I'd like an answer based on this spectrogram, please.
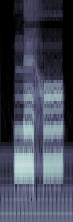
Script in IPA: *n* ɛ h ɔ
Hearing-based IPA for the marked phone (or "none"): n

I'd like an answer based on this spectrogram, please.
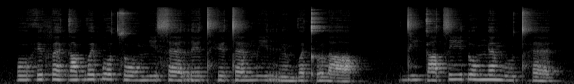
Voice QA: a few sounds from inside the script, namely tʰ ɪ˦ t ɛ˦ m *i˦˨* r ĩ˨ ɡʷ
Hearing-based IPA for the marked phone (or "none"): i˦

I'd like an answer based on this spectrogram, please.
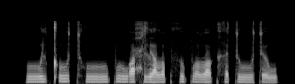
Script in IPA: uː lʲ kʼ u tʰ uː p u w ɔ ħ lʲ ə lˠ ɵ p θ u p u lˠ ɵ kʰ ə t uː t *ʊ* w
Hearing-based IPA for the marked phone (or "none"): ɵ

